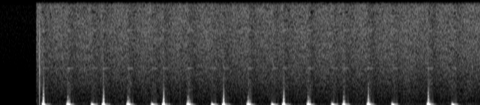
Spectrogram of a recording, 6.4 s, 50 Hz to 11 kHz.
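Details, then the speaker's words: Regular low-pitched heartbeat near 75 a minute with a soft low-frequency extra sound in early diastole just after S2, intermittently removed to show its timing: third heart sound (S3). "listen to the following S3 the third sound will be taken out occasionally to enable you to determine its position in the cardiac cycle"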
